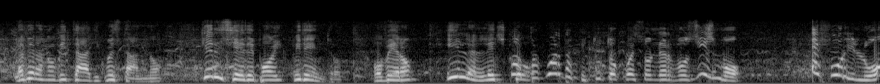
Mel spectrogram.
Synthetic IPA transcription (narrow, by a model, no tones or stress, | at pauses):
lavɛːɾanovit̪ad̪ikwest̪anːok̟erːisjɛːd̪epɔjkwid̪ent̪ɾo̰ | ovːeːɾo | ilːet̪ːɔot̪ːaɡwaɾd̪aket̪ːut̪ːokwest̪onervozizmo | ɛfːɔːɾilwɔ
